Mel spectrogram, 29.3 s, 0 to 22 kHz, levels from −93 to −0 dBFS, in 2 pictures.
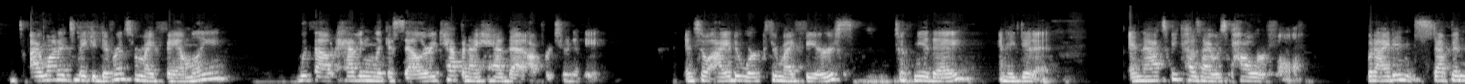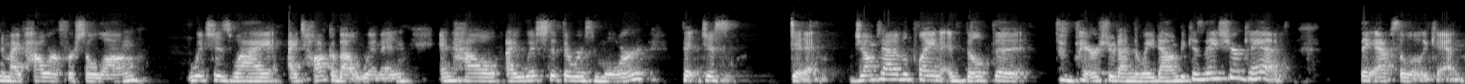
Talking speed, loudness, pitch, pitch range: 190 wpm, -17 LUFS, 185 Hz, 175-215 Hz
